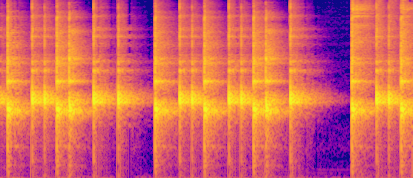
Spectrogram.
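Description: Countdown timer sound effect: rapid wood-block-like ticking, about five or six clicks a second, in runs broken by short pauses.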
